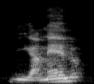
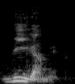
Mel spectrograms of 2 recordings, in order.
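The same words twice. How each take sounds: First: The stress falls after the first syllable. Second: The stress is on the first syllable. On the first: The speaker calls it wrong. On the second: The speaker calls it right.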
